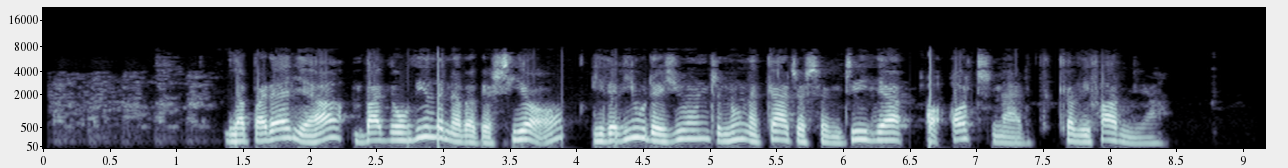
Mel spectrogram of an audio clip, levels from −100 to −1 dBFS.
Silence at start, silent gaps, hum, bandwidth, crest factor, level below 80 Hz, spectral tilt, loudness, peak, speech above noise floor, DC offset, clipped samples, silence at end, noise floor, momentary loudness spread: 0.1 s; none; none; 7.4 kHz; 14 dB; -54 dBFS; -6.5 dB/octave; -15 LUFS; 0 dBFS; 56 dB; under 0.1%; under 0.1%; 0.8 s; -71 dBFS; 9 LU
